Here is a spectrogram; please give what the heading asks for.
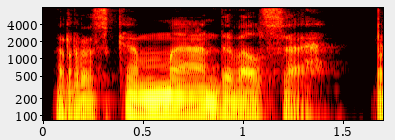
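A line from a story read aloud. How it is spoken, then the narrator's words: Irritated, through gritted teeth. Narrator (Russian): процедил Курт раздраженно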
